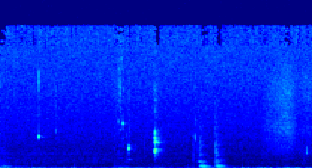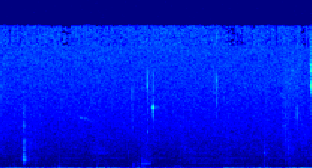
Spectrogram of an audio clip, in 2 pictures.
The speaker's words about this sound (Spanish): Eh, pausa para un traguito de agua.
